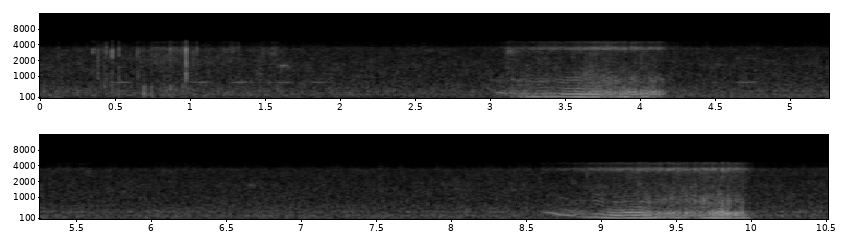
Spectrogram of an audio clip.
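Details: Snoring from a sleeping male dog: two loud, rattling snores about five seconds apart, each lasting roughly a second, with quiet breathing between them and faint room noise.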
